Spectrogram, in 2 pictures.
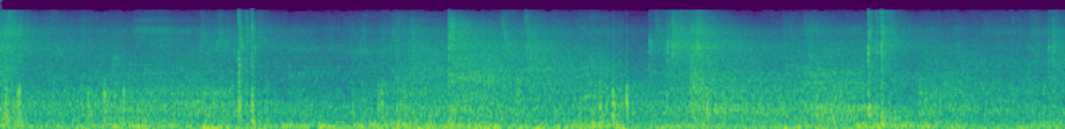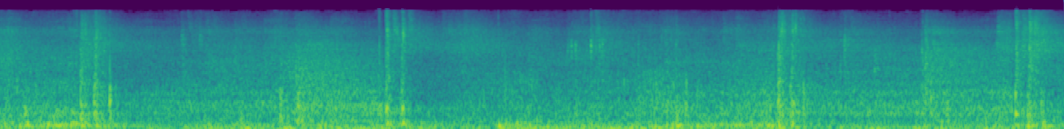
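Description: Hard skateboard wheels rolling over a smooth concrete floor: a steady rumble broken by sharp, irregular clacks about once a second.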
